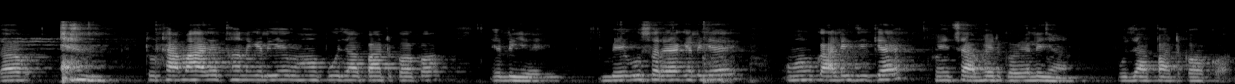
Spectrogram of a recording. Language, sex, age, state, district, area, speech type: Maithili, female, 60+, Bihar, Samastipur, rural, spontaneous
